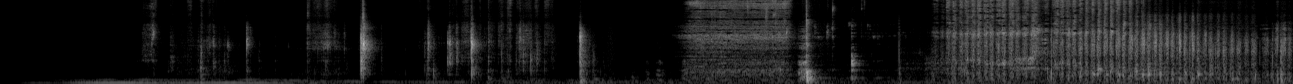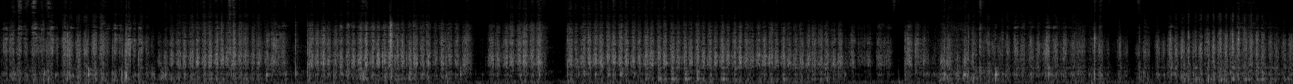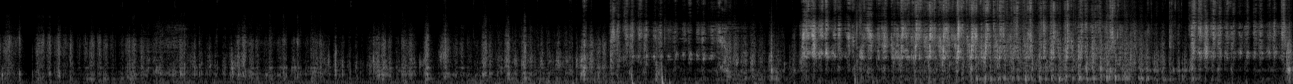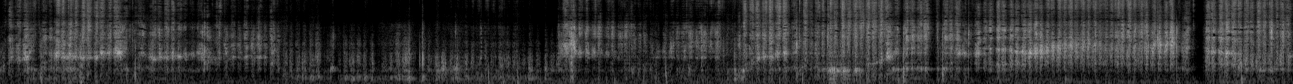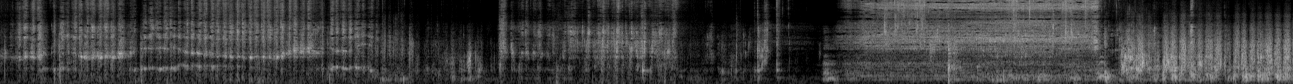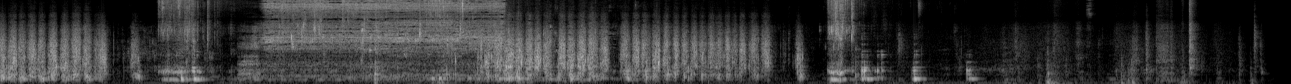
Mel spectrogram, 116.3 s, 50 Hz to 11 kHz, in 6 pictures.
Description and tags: Tooth brushing
Testing my binaural mics.
Listen with headphones for binaural effect.
Recorded with Soundman OKM II mics and a ZOOM H2N.
bathroom, binaural, stereo, toothbrush, tooth-brushing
